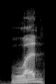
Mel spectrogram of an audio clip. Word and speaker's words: Lead: Lead Talks. Lead Talks? We're starting Lead Talks. Like it rhymes with TED Talks. See that? But it's lead like a bullet.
